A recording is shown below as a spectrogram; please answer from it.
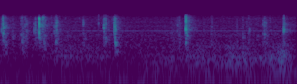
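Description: Faint computer keyboard typing: a few separate keystrokes at an uneven pace as a word is typed.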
